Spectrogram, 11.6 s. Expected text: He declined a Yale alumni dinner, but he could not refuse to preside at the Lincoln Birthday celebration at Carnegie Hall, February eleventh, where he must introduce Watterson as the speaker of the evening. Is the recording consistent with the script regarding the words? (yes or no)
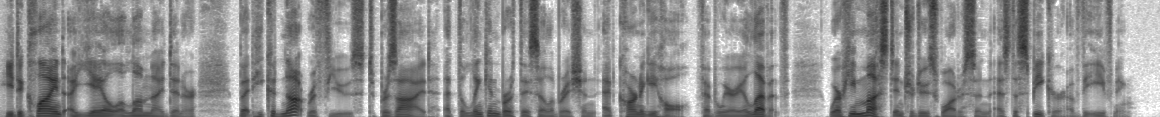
yes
